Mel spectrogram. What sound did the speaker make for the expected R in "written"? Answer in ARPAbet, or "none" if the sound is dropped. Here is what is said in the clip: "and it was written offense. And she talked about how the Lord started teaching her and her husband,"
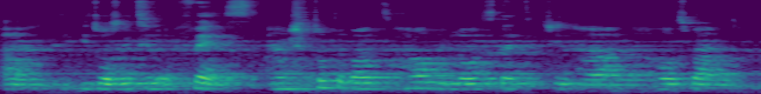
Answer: W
